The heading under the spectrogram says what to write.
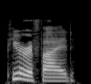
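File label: "purified", British English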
